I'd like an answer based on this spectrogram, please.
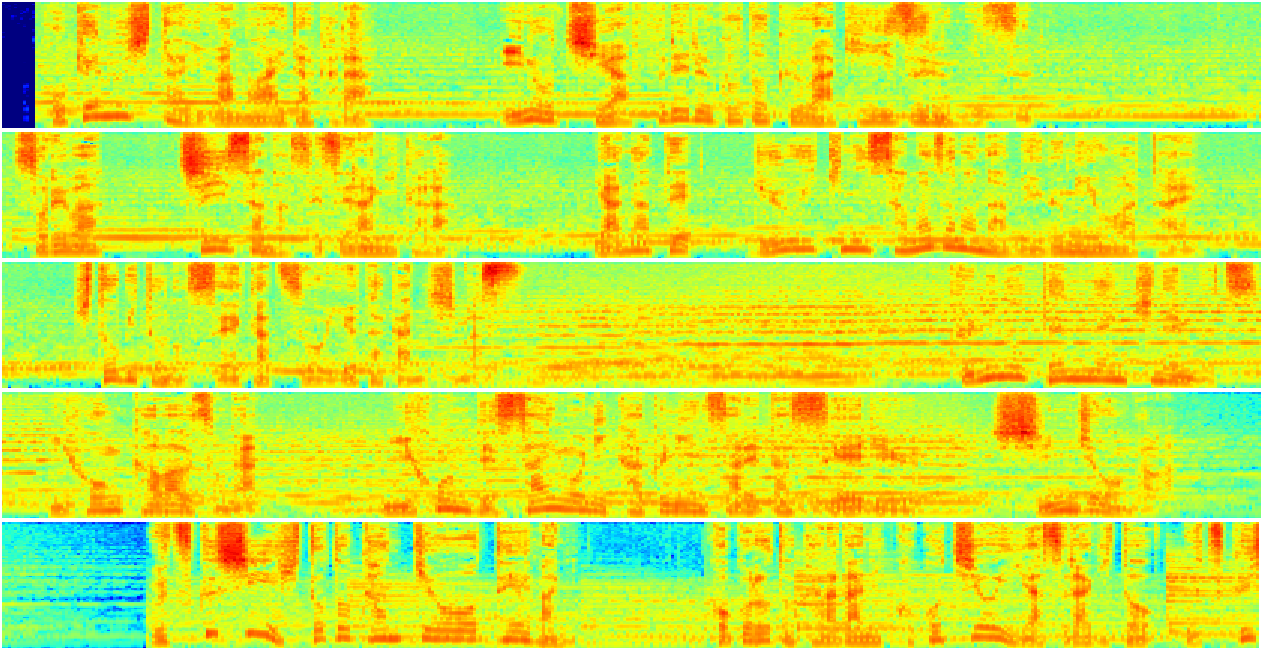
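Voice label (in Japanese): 日本語ナレーター 男性, 若々しい透明なトーン; 若々しい透明なトーンは、様々な実績によって更に鍛えられ しっかりした説得力に。; GAIKEI Models & Narrators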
